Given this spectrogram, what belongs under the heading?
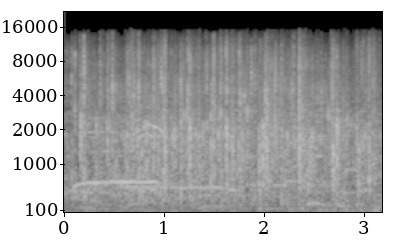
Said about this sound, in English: And an additional and equally heartfelt round of applause for Al Pettaway on sound.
